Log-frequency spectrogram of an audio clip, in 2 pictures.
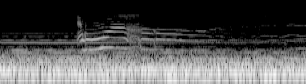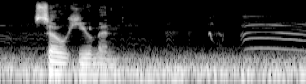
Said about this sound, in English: The priestess takes the baby from Amanda and holds it up. The tiny infant kicks and cries. Amanda reaches out for her child, but the priestess turns and presents the crying baby to Sarek instead.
